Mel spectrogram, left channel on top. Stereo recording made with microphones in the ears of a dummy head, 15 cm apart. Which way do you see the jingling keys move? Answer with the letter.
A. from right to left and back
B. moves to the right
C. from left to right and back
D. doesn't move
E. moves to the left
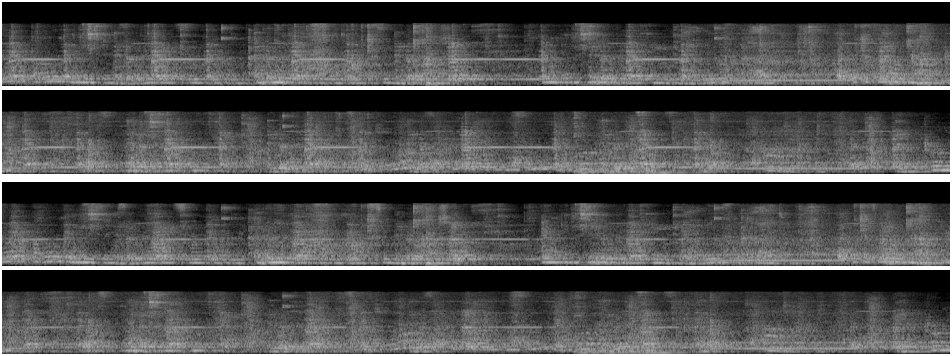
C.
